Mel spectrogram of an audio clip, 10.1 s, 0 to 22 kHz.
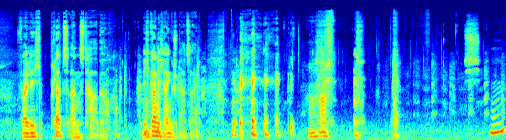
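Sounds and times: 
speech: 0:00.4 - 0:08.0, 0:09.8 - 0:10.1
small female mongrel dog panting: 0:01.7 - 0:06.8, 0:07.5 - 0:10.1
laughter: 0:02.9 - 0:06.6.

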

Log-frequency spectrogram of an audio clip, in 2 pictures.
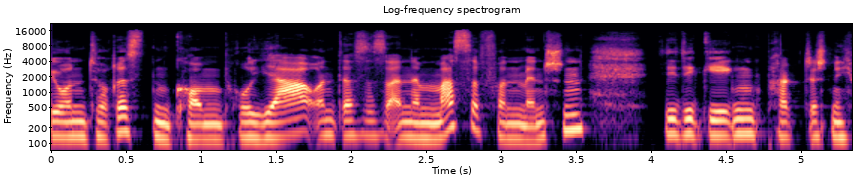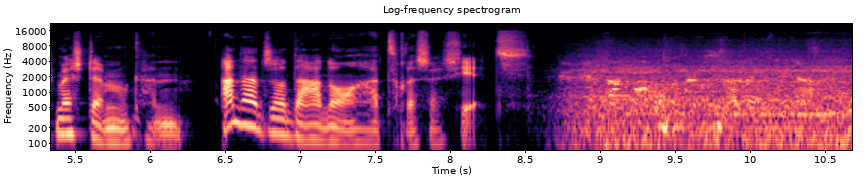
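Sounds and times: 
speech: 0:00.0 - 0:09.6
train pulling into a small station: 0:08.6 - 0:10.6.

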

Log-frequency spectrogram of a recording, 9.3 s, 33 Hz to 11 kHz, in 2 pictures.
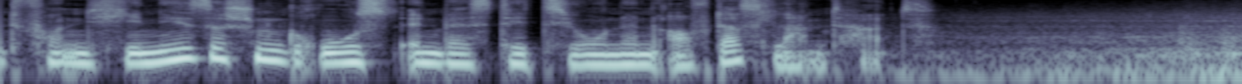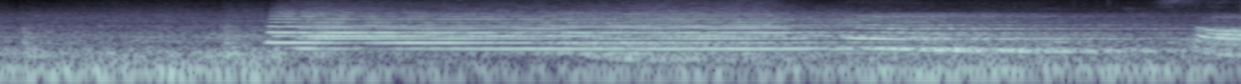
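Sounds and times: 
speech: 0:00.0 - 0:03.6
high-speed train horn blast echoing in station hall: 0:05.6 - 0:09.2.

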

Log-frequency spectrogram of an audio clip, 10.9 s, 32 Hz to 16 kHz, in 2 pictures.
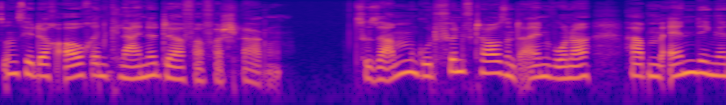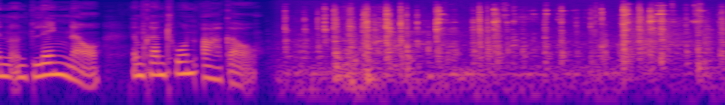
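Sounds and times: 
speech: 0:00.0 - 0:08.0
heavy iron key grinding and clicking in a lock: 0:07.5 - 0:10.8.

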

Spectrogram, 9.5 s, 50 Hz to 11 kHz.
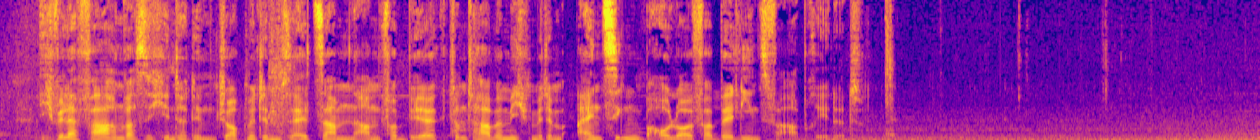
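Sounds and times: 
speech: 0:00.3 - 0:06.8
car driving through city streets with engine and tyre rumble: 0:05.5 - 0:09.4.

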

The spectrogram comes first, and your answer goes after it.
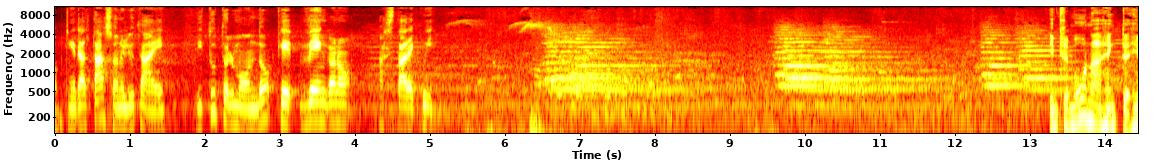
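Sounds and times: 
speech: 0:00.1 - 0:05.3, 0:13.3 - 0:14.4
deep cathedral bells ringing through the old town in Cremona: 0:04.2 - 0:14.4.

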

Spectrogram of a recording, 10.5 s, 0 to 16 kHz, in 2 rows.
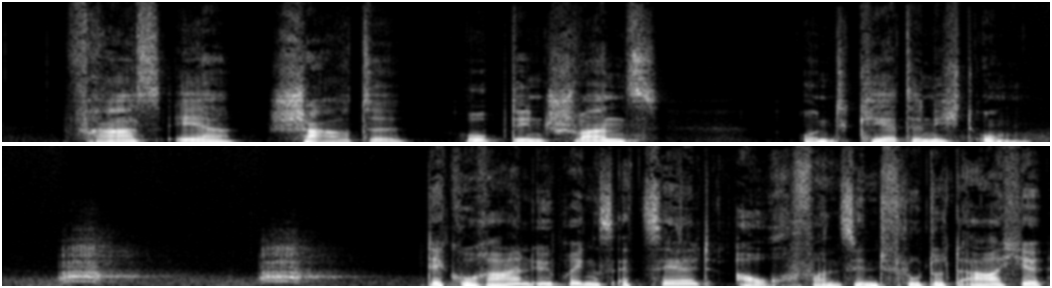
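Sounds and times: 
speech: 0:00.4 - 0:03.4, 0:04.0 - 0:05.2, 0:07.4 - 0:10.4
raven cawing: 0:05.4 - 0:07.2.

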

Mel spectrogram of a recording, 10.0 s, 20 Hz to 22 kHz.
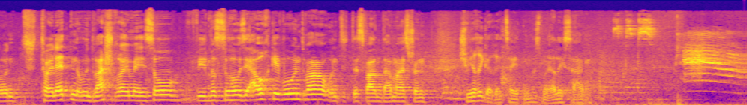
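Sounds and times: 
speech: 0:00.0 - 0:08.2
cat meowing: 0:09.1 - 0:09.9.

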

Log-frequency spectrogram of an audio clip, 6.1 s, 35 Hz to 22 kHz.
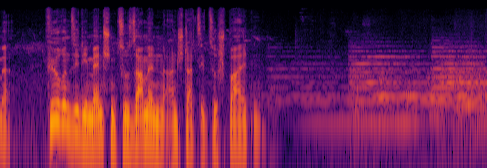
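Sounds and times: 
speech: 0:00.0 - 0:03.4
church bells ringing played from a recording: 0:03.3 - 0:06.0.

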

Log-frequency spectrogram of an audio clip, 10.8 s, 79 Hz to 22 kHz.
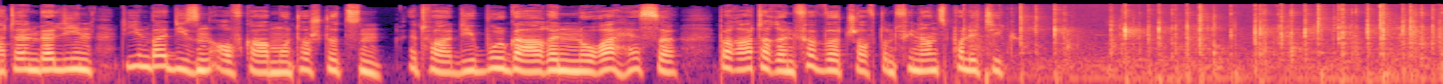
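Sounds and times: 
speech: 0:00.0 - 0:08.0
typing on a computer keyboard in an office: 0:07.1 - 0:10.8.

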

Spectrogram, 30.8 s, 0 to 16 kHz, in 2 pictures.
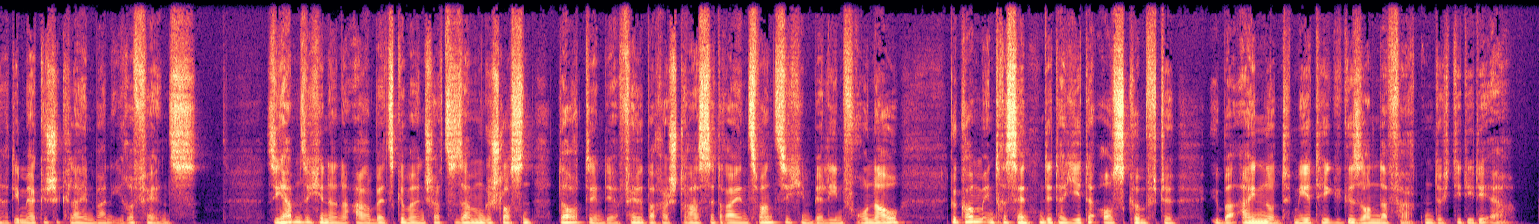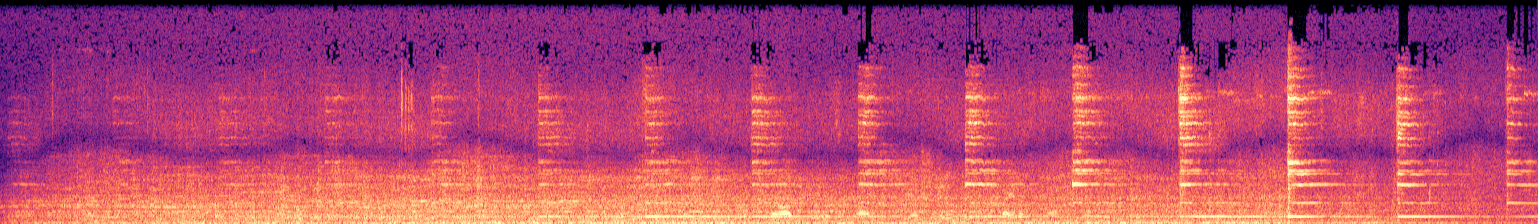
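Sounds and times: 
speech: 0:00.1 - 0:02.0, 0:02.7 - 0:15.6
locomotive-hauled passenger train rolling along rails through the Oderbruch: 0:15.4 - 0:30.7.

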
